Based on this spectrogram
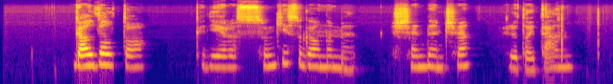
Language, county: Lithuanian, Vilnius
